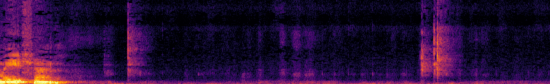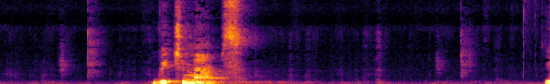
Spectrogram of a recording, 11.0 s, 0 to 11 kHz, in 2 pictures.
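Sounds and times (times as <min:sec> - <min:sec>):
pen scratching on paper: 0:00.9 - 0:11.0.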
